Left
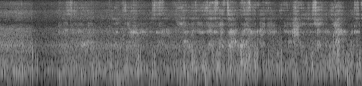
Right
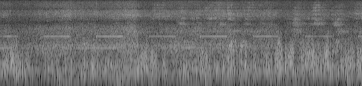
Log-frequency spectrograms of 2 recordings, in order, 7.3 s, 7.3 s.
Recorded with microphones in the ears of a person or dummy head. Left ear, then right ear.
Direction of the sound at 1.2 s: 60° left (ahead or behind).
